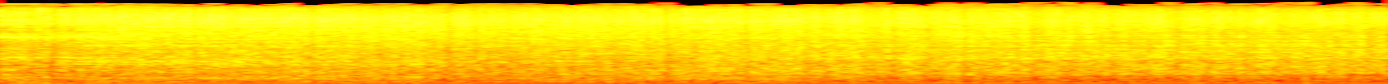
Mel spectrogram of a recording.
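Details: Control valve test rig with the back pressure removed, so the flow stays a vapour-liquid mixture downstream. A loud, steady, rain-like hiss with no pulse or pitch: cavitation and flashing noise.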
